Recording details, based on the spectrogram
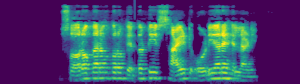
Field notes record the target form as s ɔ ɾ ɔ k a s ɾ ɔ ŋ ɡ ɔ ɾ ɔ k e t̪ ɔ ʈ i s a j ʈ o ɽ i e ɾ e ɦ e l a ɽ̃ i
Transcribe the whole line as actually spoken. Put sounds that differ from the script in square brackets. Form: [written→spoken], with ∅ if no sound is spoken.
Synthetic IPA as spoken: s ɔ ɾ ɔ k a [s→∅] ɾ ɔ ŋ [ɡ→k] ɔ ɾ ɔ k e t̪ ɔ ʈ i s a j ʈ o ɽ i [e→a] ɾ e ɦ e l a ɽ̃ i

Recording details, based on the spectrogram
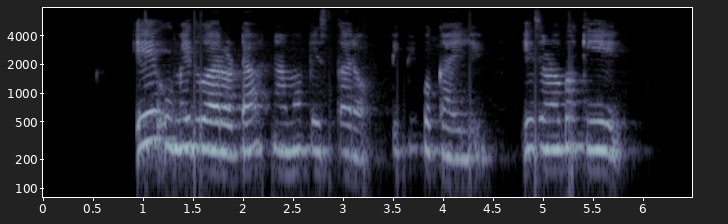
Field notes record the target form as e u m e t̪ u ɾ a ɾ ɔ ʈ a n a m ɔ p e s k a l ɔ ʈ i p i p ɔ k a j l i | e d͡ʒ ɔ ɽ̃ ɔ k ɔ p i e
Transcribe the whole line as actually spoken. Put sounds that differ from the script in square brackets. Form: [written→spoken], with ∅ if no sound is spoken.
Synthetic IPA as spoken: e u m e [t̪→d̪] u [ɾ→∅] a ɾ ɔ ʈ a n a m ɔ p e s k a [l→ɾ] ɔ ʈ i p i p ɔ k a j l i | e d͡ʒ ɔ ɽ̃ ɔ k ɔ [p→k] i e

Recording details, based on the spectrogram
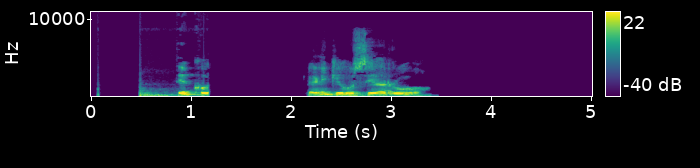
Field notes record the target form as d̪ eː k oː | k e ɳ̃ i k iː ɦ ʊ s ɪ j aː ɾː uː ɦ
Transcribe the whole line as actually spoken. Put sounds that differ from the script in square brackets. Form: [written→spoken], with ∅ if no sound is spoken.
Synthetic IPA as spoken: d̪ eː [k→kʰ] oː | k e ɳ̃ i k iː ɦ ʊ s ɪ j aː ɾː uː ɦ

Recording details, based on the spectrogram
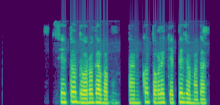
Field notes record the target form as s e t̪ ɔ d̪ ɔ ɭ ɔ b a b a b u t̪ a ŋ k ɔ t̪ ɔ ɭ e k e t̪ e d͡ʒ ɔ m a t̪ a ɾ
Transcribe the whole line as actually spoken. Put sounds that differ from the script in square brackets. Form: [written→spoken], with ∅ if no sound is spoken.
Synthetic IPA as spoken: s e t̪ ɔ d̪ ɔ [ɭ→ɾ] ɔ [b→ɡ] a b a b u t̪ a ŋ k ɔ t̪ ɔ ɭ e k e t̪ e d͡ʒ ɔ m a [t̪→d̪] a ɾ

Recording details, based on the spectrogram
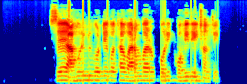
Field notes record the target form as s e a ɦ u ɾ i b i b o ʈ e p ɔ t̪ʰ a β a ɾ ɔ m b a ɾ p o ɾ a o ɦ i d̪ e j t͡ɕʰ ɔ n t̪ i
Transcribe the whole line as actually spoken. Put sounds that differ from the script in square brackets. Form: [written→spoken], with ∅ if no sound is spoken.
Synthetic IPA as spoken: s e a ɦ u ɾ i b i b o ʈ e [p→k] ɔ t̪ʰ a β a ɾ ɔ m b a ɾ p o ɾ [a→i] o ɦ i d̪ e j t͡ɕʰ ɔ n t̪ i

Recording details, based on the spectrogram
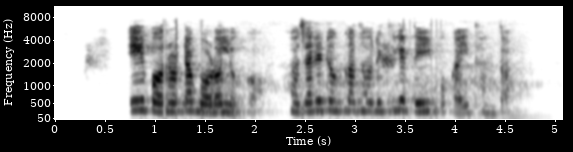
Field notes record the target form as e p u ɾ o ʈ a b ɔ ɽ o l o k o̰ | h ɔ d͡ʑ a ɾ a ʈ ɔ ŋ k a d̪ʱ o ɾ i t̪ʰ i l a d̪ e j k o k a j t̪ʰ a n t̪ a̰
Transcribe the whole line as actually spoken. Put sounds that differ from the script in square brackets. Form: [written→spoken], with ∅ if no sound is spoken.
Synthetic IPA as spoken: e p [u→ɔ] ɾ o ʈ a b ɔ ɽ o l o k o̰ | h ɔ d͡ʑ a ɾ [a→e] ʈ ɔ ŋ k a d̪ʱ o ɾ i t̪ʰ i l [a→e] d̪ e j [k→p] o k a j t̪ʰ a n t̪ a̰

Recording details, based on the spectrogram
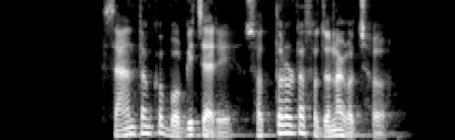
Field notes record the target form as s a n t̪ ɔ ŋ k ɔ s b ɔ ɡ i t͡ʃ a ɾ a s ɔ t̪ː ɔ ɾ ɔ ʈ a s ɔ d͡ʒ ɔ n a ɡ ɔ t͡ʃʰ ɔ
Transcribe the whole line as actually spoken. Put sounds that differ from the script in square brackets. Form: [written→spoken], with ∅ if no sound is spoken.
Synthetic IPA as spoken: s a n t̪ ɔ ŋ k ɔ [s→∅] b ɔ ɡ i t͡ʃ a ɾ [a→e] s ɔ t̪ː ɔ ɾ ɔ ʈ a s ɔ d͡ʒ ɔ n a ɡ ɔ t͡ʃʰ ɔ

